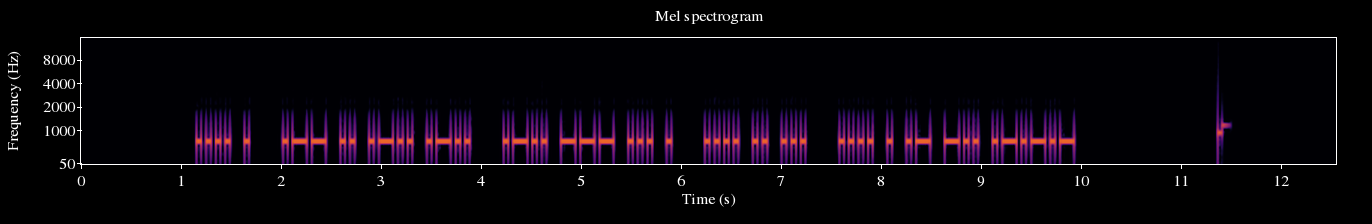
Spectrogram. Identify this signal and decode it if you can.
Morse code, heard as a keyed tone, about 25 wpm, 700 Hz. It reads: HE WILL LOSE HIS HEAD.
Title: Sentences from Top 1100 Words 25wpm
